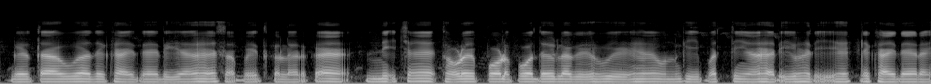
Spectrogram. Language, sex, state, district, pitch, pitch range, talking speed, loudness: Hindi, female, Chhattisgarh, Balrampur, 125 Hz, 120-130 Hz, 150 wpm, -20 LUFS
